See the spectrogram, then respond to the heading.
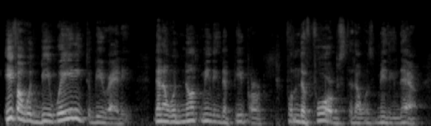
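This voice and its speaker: A man's voice: on the high side, animated, a little fast, mellow. A man with an Israeli accent, a native Hebrew speaker, giving an emphatic motivational lecture, repeating key phrases and asking rhetorical questions. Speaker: rabbi, motivational speaker and teacher.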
